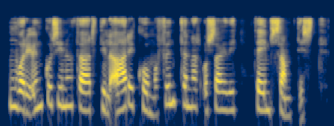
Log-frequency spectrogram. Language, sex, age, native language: Icelandic, female, 40-49, Icelandic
